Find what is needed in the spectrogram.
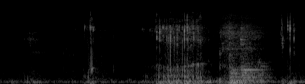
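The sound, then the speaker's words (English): Someone sips a hard seltzer: a brief wet slurp, then longer sipping and swallowing noises, quiet with no talking. “And a sip, right?”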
